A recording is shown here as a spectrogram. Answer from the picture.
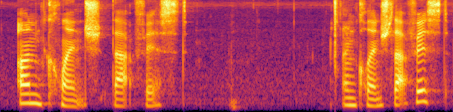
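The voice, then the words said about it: Very calm, steady voice. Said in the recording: “in a very calm voice,”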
